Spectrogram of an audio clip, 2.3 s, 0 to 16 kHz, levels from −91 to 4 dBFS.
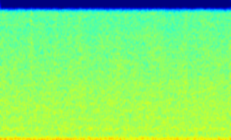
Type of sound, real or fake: fake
